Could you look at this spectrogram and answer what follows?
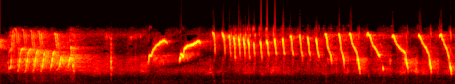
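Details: Female white-rumped shama calling the male: a high buzzy trill, then sweeping whistles and a fast series of sharp downslurred notes repeated several times a second.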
